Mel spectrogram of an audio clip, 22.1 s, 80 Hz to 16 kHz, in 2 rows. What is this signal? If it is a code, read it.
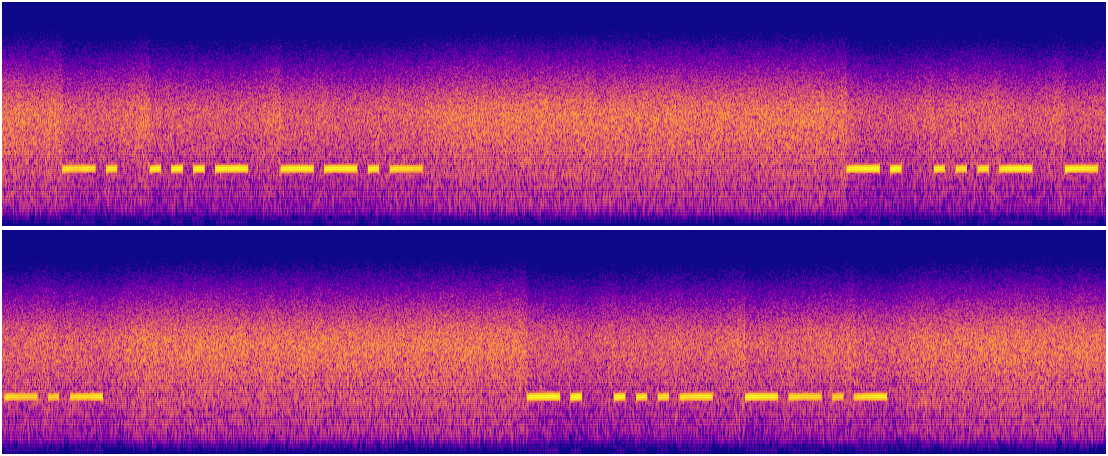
Morse code, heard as a keyed tone, machine-sent, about 11 wpm, 1020 Hz, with radio static. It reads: NVQ NVQ NVQ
